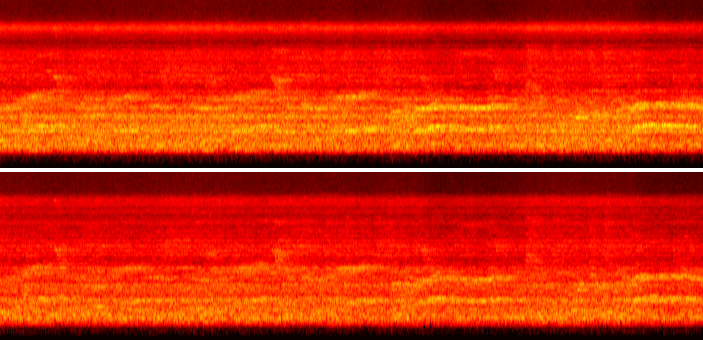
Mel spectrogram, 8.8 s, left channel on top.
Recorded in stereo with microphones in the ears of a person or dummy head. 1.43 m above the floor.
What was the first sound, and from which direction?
Running water, 60° left (ahead or behind).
